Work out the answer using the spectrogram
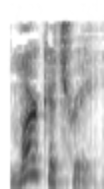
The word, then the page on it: marqueterie: British English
